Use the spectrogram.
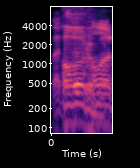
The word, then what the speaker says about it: Holodomor: now I don't know if I'm gonna be able to pronounce that at all. I think you Yeah, just ruined my brain. Holodomor. That's it. Holodomor.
